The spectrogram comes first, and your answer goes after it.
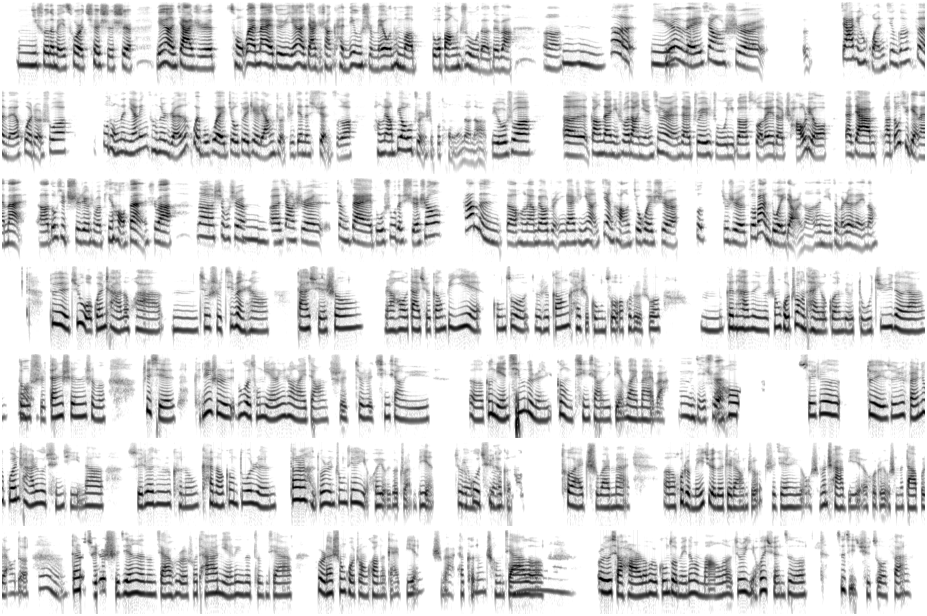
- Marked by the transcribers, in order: laughing while speaking: "那么"; lip smack; other background noise
- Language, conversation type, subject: Chinese, podcast, 你怎么看外卖和自己做饭的区别？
